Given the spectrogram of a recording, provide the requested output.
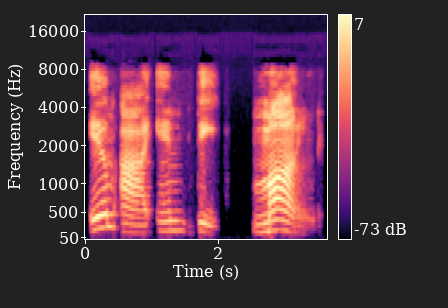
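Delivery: slow, low spelling-out, then a drawn-out MIND; real slow. Shown as a demonstration. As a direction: spell M I N D slowly, letter by letter. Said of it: "say this again real slow".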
